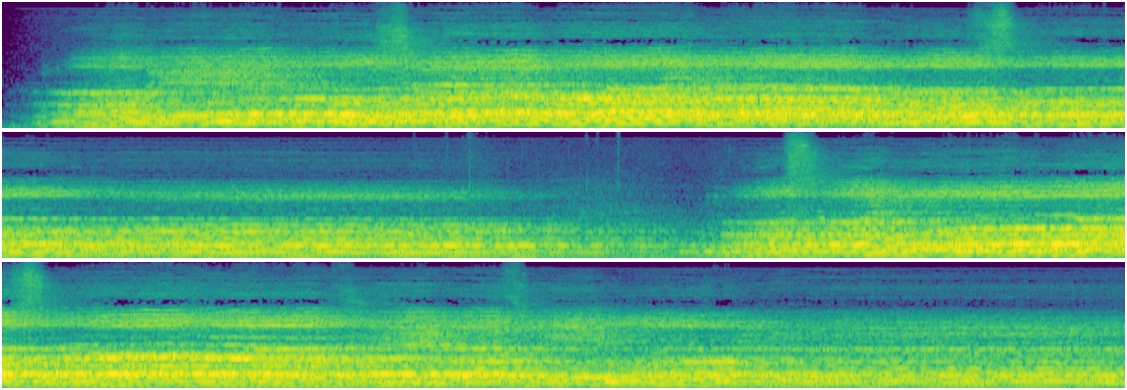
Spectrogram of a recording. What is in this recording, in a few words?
Choir Liturhia; Kyiv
